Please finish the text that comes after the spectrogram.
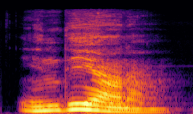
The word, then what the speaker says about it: Indiana: It's pronunciation is linoi. Elinoi. Elinoi. That's it. Next number 14. Indiana.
